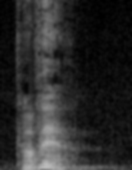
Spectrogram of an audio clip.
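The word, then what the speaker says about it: Tawern: Aus dem latinischen Taverne ist am Laufe der Zeit der Name Taverne entstanden. Entgegen dem, wie es am Deutschen üblich ist, bei ähnlichen Ortsnamen, leit heute Betonung auf der zweite Silbe, Taverne.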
